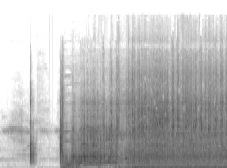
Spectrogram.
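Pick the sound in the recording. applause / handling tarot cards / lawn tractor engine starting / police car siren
lawn tractor engine starting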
